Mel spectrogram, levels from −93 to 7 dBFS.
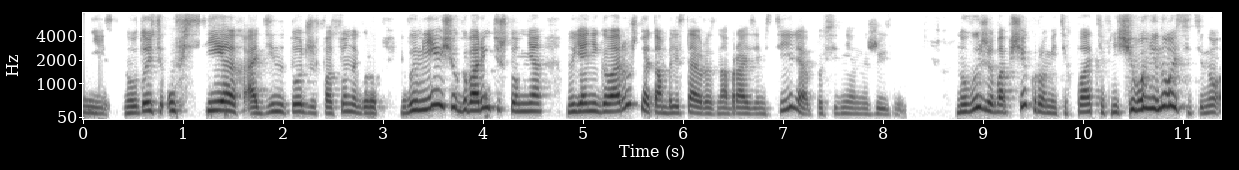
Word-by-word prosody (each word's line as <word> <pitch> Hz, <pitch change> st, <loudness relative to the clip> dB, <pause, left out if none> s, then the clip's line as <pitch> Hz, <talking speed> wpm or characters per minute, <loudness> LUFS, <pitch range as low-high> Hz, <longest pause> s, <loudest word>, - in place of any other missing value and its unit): низ. 170 Hz, -6 st, -8 dB
Ну 175 Hz, +1 st, -2 dB
то 230 Hz, -, +4 dB
есть 235 Hz, -2 st, -1 dB
у 240 Hz, -, +2 dB
всех 240 Hz, 0 st, +2 dB
один 170 Hz, +6 st, -2 dB
и -, -, -15 dB
тот 210 Hz, 0 st, 0 dB
же 175 Hz, -1 st, -11 dB
фасон. 170 Hz, +7 st, -6 dB
Я 205 Hz, -, -4 dB
говорю: 170 Hz, -1 st, -4 dB, 0.2 s
"Вы 220 Hz, +9 st, +2 dB
мне 295 Hz, +11 st, +4 dB
еще 355 Hz, -3 st, +3 dB
говорите, 270 Hz, +5 st, +4 dB
что 250 Hz, -4 st, -3 dB
у -, -, -3 dB
меня, 225 Hz, 0 st, -2 dB, 0.2 s
ну 205 Hz, -, -3 dB
я 225 Hz, +1 st, +3 dB
не 230 Hz, -1 st, -1 dB
говорю, 220 Hz, -, +4 dB
что 425 Hz, -, -5 dB
я 220 Hz, -, 0 dB
там 185 Hz, -2 st, -2 dB
блистаю 180 Hz, 0 st, -3 dB
разнообразием 160 Hz, -1 st, -6 dB
стиля 295 Hz, -, -5 dB
повседневной 160 Hz, -1 st, -14 dB
жизни, 145 Hz, -1 st, -13 dB, 0.5 s
но 205 Hz, +2 st, 0 dB
вы 320 Hz, +8 st, +4 dB
же 235 Hz, -6 st, +1 dB
вообще 205 Hz, -, -1 dB
кроме 195 Hz, -, -5 dB
этих 170 Hz, 0 st, -19 dB
платьев 205 Hz, -2 st, -3 dB
ничего 250 Hz, +9 st, +2 dB
не 305 Hz, -2 st, +6 dB
носите". 330 Hz, -, +2 dB
Но 195 Hz, 0 st, -7 dB
205 Hz, 225 wpm, -21 LUFS, 170-245 Hz, 0.5 s, не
